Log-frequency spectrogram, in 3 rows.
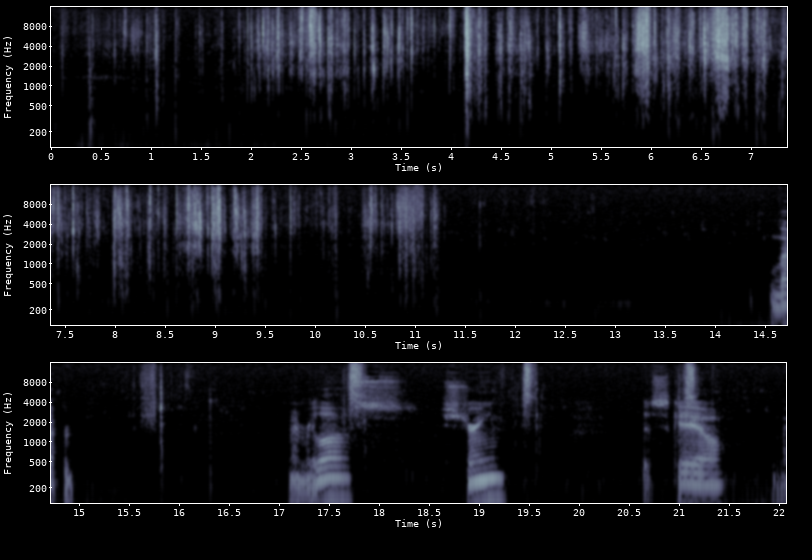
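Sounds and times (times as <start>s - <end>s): foil wrapper crinkling and tearing: 0.0s - 11.3s.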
